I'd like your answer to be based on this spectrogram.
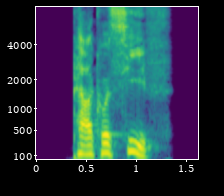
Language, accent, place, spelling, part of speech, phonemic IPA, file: German, Germany, Berlin, perkussiv, adjective, /pɛʁkʊˈsiːf/, De-perkussiv.ogg
- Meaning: percussive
